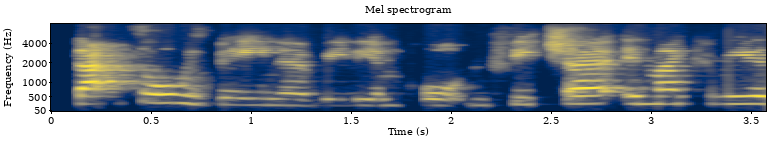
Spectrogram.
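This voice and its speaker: Recorded with a dry, close sound and no echo, a woman with a northeast England accent speaks at a moderate pace with ordinary pitch variation. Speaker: learning and development director. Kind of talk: career talk at online event. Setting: video call from home.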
